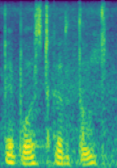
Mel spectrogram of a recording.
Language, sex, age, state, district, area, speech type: Urdu, male, 18-30, Uttar Pradesh, Gautam Buddha Nagar, urban, spontaneous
